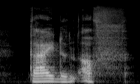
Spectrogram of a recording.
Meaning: inflection of aftaaien: 1. plural past indicative 2. plural past subjunctive
- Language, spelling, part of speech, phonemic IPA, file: Dutch, taaiden af, verb, /ˈtajdə(n) ˈɑf/, Nl-taaiden af.ogg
